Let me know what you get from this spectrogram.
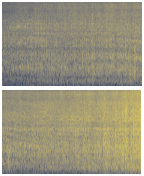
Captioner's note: remote control car whirs loudly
